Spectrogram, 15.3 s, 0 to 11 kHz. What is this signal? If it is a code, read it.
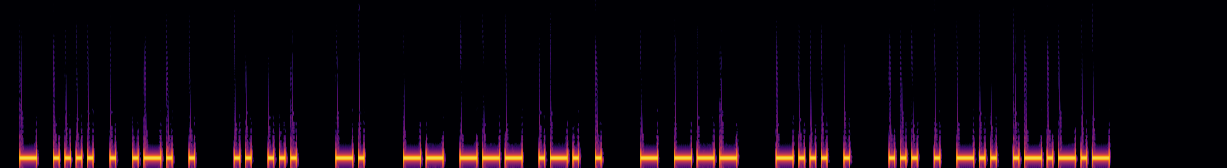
Morse code, heard as a keyed tone, about 17 wpm, 700 Hz. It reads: THERE IS N MORE TO BE SED.
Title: Sentences from Top 100 Words and Abbreviations 17wpm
